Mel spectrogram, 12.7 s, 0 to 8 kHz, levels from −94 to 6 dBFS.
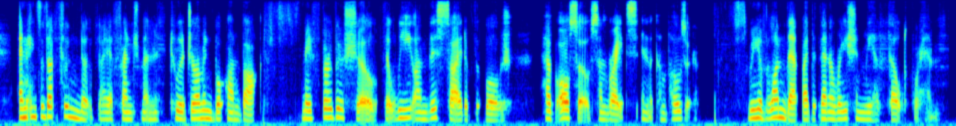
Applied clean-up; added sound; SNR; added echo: neural diffusion model UNIVERSE++.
